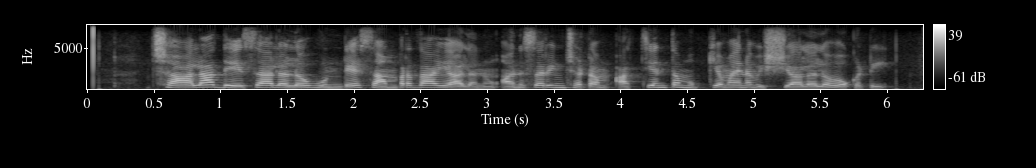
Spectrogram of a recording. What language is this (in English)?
Telugu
